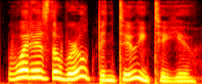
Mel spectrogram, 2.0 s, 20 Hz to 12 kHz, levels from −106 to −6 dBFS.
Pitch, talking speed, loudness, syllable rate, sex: 220 Hz, 235 wpm, -17 LUFS, 4.4 syllables/s, female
